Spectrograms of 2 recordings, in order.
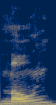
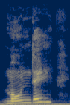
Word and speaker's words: Monday: up we have the word monday instead of moan monday it's a ma monday monday evening monday okay very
